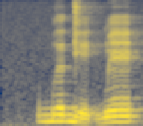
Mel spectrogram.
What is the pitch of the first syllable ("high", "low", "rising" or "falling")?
high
